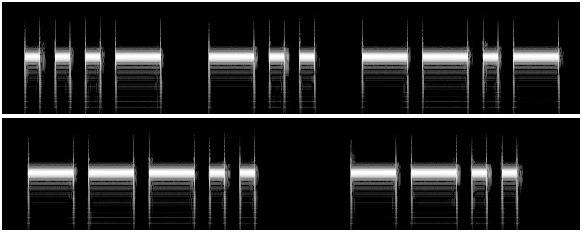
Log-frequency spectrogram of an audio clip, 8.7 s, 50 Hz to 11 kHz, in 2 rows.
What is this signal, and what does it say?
Morse code, heard as a keyed tone, about 10 wpm, 800 Hz. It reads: VDQ8Z
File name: LEZIONI / 10 SIGNS / 10A SLASH 10wpm 2808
